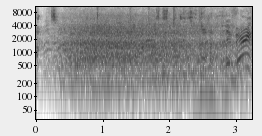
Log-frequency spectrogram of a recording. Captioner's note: laughter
